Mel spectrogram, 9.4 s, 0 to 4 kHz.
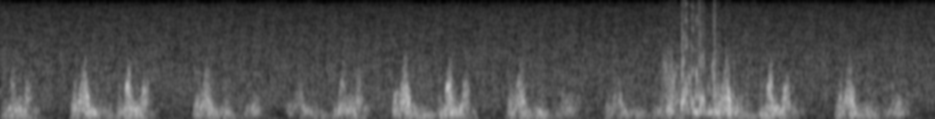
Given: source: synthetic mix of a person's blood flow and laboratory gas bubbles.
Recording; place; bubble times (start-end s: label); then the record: Doppler ultrasound of blood flow; precordium
6.62-7.45 s: bubbles
From the record:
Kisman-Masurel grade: 212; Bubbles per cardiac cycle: several, 3 to 8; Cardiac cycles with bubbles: 1 to 10%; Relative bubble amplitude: moderate (0.250 to 0.450); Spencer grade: 1 (occasional bubble signal discernible with the cardiac motion signal, with majority of cardiac periods free of bubbles); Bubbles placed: anywhere in the cardiac cycle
